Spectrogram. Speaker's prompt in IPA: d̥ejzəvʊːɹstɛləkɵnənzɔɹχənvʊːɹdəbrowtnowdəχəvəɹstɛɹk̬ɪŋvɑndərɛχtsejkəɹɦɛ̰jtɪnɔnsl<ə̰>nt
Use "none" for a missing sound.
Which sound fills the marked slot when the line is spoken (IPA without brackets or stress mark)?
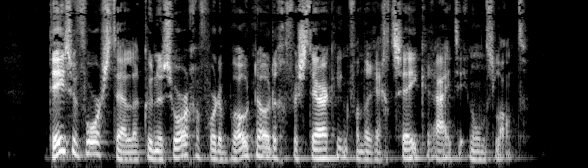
ɑ̰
